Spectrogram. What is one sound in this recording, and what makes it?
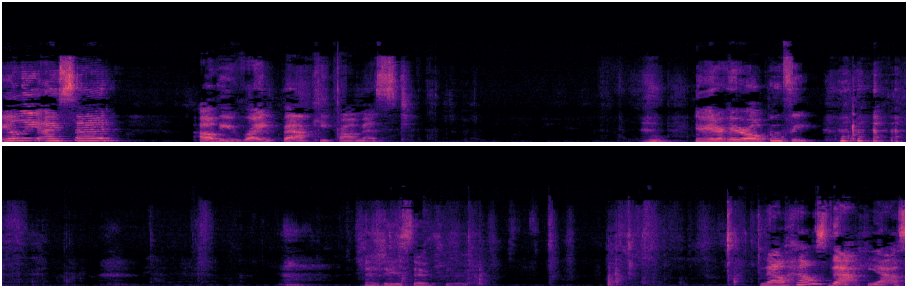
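A woman reads aloud expressively, close to a microphone, with pauses.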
